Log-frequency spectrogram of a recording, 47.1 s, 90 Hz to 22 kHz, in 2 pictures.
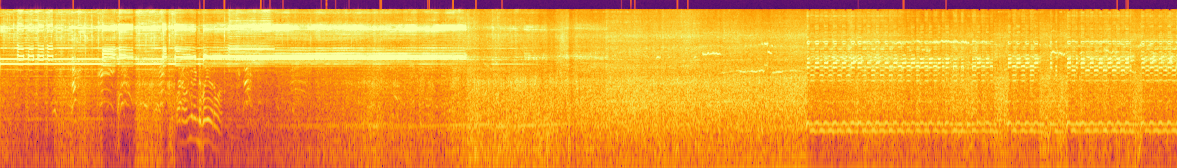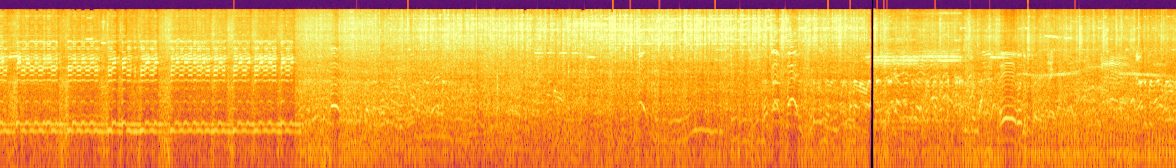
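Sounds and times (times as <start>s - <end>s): two-tone vehicle horn blare: 0.0s - 12.4s, 14.9s - 30.0s, 40.8s - 46.5s
engine: 0.0s - 47.0s
wind: 0.0s - 47.0s.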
